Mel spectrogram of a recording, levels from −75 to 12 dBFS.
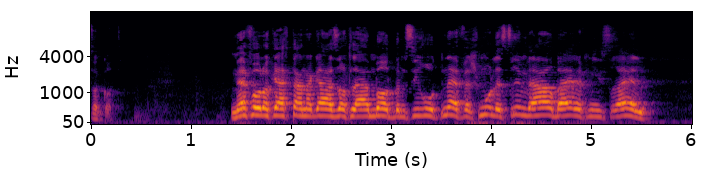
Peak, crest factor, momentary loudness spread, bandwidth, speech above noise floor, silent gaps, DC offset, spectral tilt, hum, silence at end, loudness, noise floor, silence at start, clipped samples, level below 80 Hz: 0 dBFS; 16 dB; 10 LU; 11 kHz; 41 dB; none; under 0.1%; -6 dB/octave; none; 0.4 s; -16 LUFS; -57 dBFS; 0 s; under 0.1%; -56 dBFS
